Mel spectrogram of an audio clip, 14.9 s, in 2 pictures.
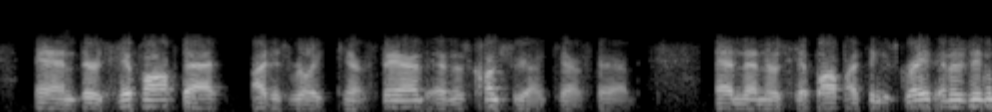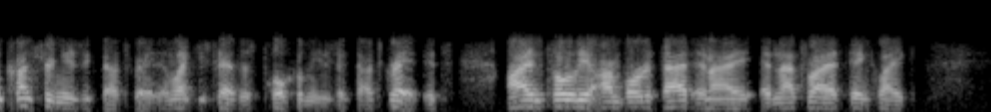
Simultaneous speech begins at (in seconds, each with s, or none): none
